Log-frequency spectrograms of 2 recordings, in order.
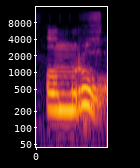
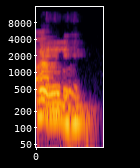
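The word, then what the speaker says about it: אמרו: Omru. Omru atau amru? Amru. Ya. Amru. Nah, ini ada tanda tanda ini. Ini sebenarnya paus ya. Dia bacanya ameru ameru ya.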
